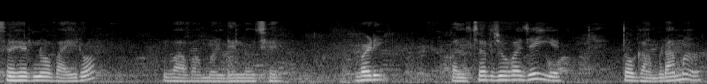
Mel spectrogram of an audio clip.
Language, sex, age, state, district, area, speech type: Gujarati, female, 60+, Gujarat, Valsad, urban, spontaneous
